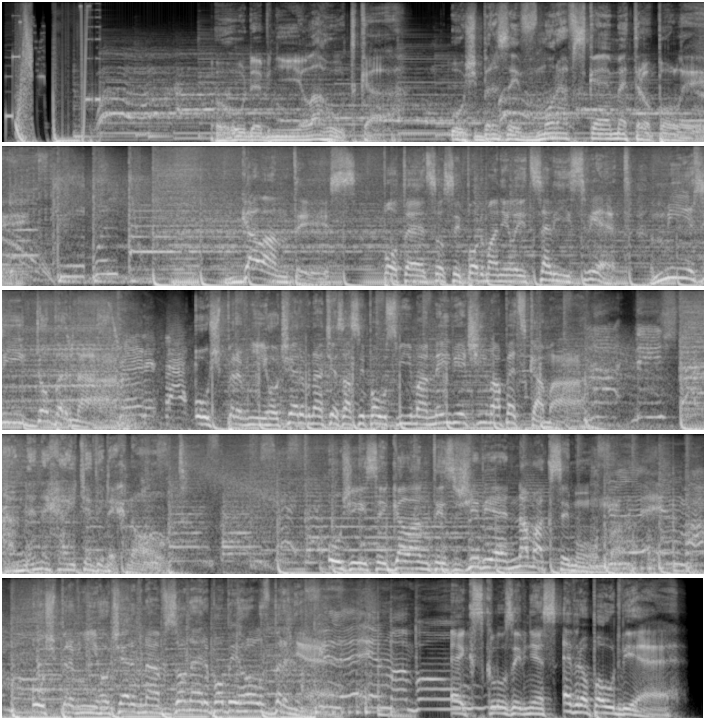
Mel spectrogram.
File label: promo; evropa2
